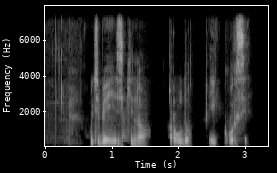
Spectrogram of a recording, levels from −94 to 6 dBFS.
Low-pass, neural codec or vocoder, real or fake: 7.2 kHz; none; real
